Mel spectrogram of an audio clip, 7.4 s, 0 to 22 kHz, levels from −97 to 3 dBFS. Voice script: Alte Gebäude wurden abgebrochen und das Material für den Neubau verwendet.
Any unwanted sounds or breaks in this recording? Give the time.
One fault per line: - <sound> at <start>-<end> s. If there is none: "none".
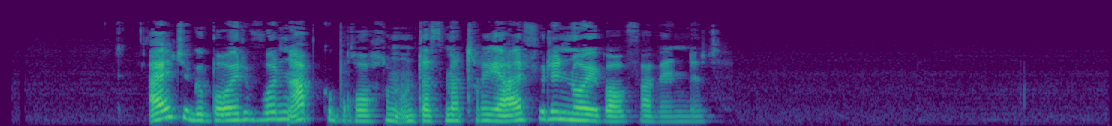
none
